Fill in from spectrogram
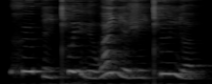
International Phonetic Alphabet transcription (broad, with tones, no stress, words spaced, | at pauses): xʉ˥θi˩ cʰʊ˥rʲo˩wa˥ ʎe˩ʒi˩ cʰʉ˥ɲə˩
